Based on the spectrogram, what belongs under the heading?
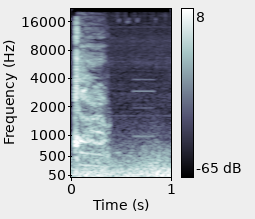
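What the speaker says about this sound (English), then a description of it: "And now I'm coughing up purple crap." A single short, harsh cough bursts out up close, followed by quiet room noise.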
